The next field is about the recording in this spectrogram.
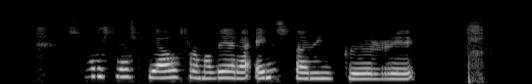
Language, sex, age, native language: Icelandic, female, 18-19, Icelandic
